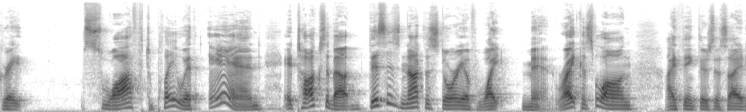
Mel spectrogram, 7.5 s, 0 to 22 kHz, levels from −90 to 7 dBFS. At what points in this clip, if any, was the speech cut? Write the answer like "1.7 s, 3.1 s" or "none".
4.2 s, 6.0 s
